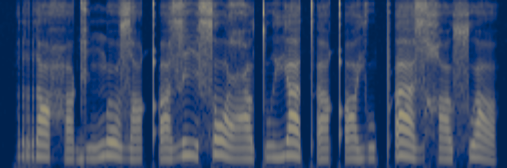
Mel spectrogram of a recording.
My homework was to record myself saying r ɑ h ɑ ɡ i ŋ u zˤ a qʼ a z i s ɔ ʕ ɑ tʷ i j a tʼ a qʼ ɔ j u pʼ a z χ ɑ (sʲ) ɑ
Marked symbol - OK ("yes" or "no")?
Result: no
